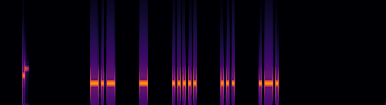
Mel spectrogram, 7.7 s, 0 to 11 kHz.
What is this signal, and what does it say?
Morse code, heard as a keyed tone, about 23 wpm, spaced as for 13 wpm, 700 Hz. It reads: KT5SR
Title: USA Call Signs - 3x Character Spacing - 22wpm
